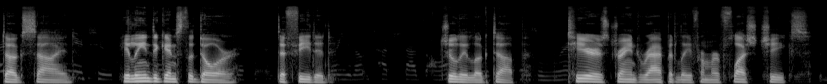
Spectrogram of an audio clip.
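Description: A man's voice: lowish voice, fairly even intonation, slow pace, a bit bright, no room sound. A man reading scripted narration for a horror story as its narrator. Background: faint music.

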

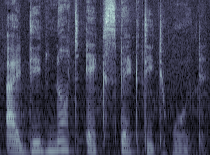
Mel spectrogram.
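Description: A woman's voice: low-pitched, a little slow, a little mellow, slightly rough. A woman playing an earnest young ninja warrior in a fighting game, stern, formal and resolute. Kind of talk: fighting game character dialogue. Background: game music.

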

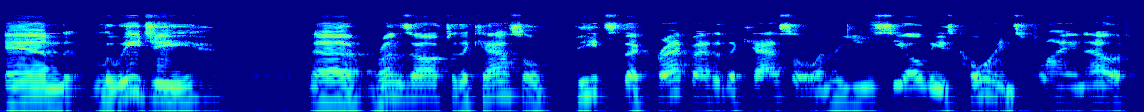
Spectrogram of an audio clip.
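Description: A man's voice: medium pitch, takes it slowly, sharp tone, rough recording. A man casually discussing and recapping a film as a podcast panelist. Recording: noticeable background noise.

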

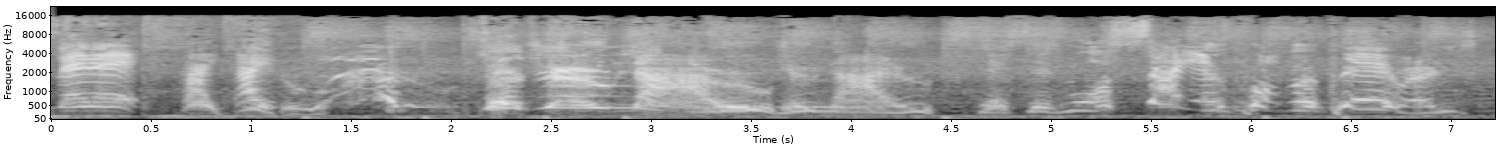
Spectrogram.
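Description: A British man playing a gleefully unhinged undead vampire-werewolf half-breed, shouting and rambling theatrically in an audio drama. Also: extremely high pitch, creaky, exaggerated voice. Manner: shouting, rambling, cackling, fourth-wall-breaking trivia patter.

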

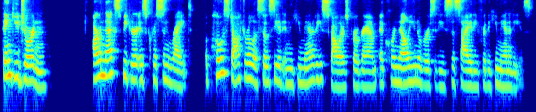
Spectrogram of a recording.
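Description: Lowish-voiced woman introducing a speaker. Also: moderate pace, darkish tone. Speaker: panel moderator. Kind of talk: formal scripted speaker introduction. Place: room indoors, on a video call. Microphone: headset with boom mic.

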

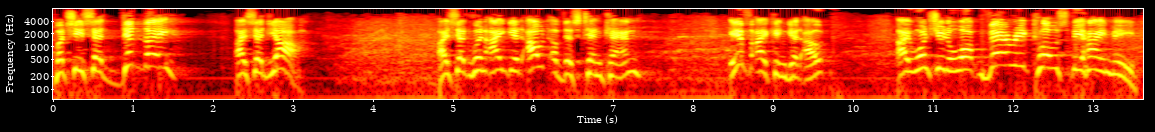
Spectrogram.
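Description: A middle-aged American man preaching, telling a humorous story to a congregation in an animated way with drawn-out emphasis. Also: very high-pitched, slight background noise, rough recording. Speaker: preacher, bishop. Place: large church hall, at a pulpit before a congregation. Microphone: podium microphone on a stand.

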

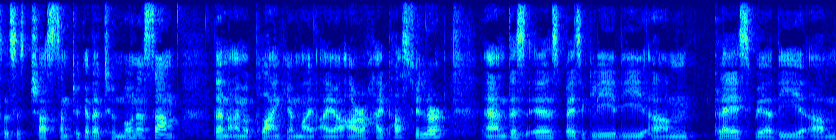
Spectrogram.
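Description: A young man, not a native English speaker, giving a halting, explanatory screencast tutorial. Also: medium pitch. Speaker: electronics tutorial host.

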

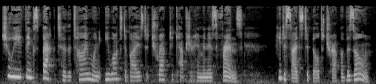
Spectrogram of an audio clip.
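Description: A woman reading a picture book aloud to children, with animated, emphatic storytelling delivery. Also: mid-range voice, normal speed, slight background noise. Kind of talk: expressive read-aloud narration for children.

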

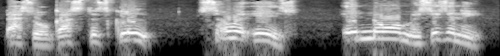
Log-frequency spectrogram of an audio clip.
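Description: A man voicing excited onlookers in a crowd, gossiping loudly. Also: sits high, unhurried, pitched above the performer's own voice, exaggerated voice. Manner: shouting, gossipy.

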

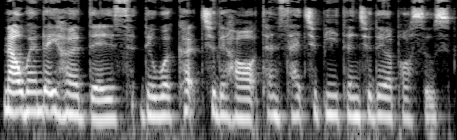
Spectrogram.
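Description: A woman's voice: fairly low pitch, level tone, normal speed. A young woman reading a Bible story aloud, recorded indoors at arm's length. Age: young adult. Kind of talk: scripture reading. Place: indoor room.

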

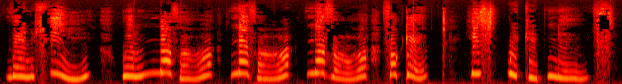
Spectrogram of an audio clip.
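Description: A woman voicing a timid, excitable female squirrel with a squeaky, trembling voice in a storybook reading. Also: slow, no room sound, heavily acted. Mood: insistent.

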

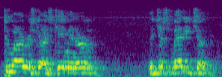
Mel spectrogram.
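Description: A middle-aged man on a small club stage telling a joke in rapid deadpan back-and-forth, with an electric guitar behind him. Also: high voice, a little hiss or hum. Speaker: singer-songwriter on stage. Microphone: stage vocal mic, recorded by a far audience camera. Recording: roomy, distant, muffled live club recording.

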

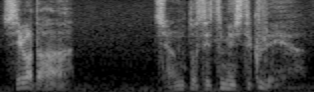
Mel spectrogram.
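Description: A man's voice: medium pitch, measured pace, pushed and bright, a little hiss or hum. An actor playing a hot-headed, suspicious young yakuza man in a video game, speaking bluntly with a Kansai accent. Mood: shocked, demanding. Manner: blunt, rough, questioning. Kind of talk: Japanese video game cutscene acting.

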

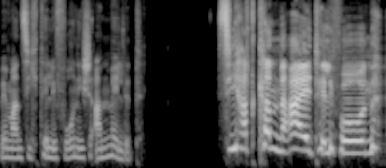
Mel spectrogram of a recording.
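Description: A woman's voice: fairly low pitch, expressive, unhurried, dry recording, studio quality. A woman voicing an earnest, easily offended little girl in a storybook, plaintive and insistent.

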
